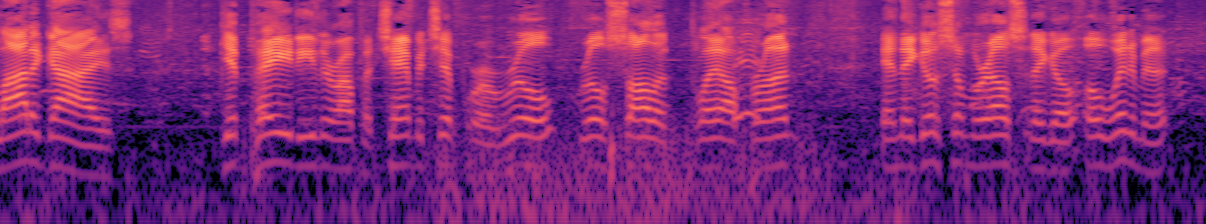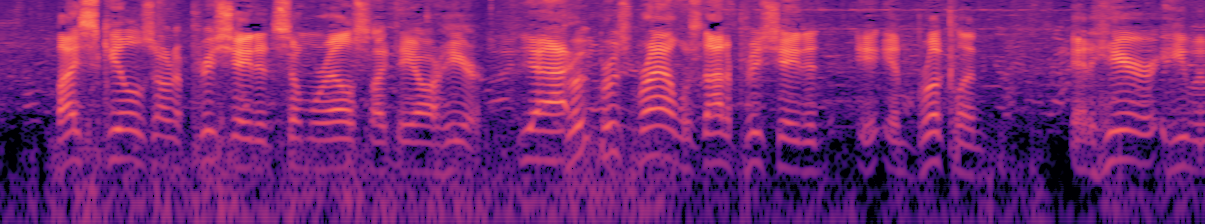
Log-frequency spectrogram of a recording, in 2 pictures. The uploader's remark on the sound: live from Civic Center park covering the rally and the post-parade pandemonium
